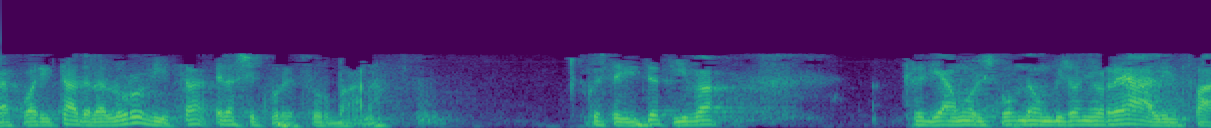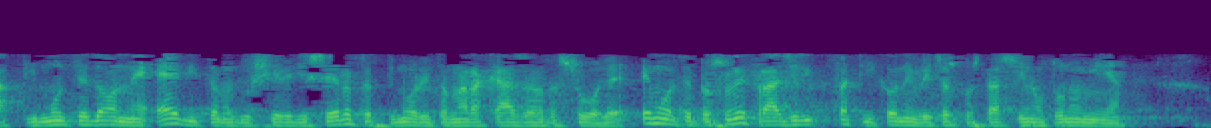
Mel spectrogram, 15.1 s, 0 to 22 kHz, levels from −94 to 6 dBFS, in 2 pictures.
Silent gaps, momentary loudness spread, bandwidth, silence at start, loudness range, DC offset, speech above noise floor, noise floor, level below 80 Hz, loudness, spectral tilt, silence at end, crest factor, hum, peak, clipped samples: none; 9 LU; 4 kHz; 0 s; 6 LU; under 0.1%; 39 dB; -61 dBFS; -42 dBFS; -22 LUFS; -11 dB/octave; 0.15 s; 18 dB; none; -4 dBFS; under 0.1%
